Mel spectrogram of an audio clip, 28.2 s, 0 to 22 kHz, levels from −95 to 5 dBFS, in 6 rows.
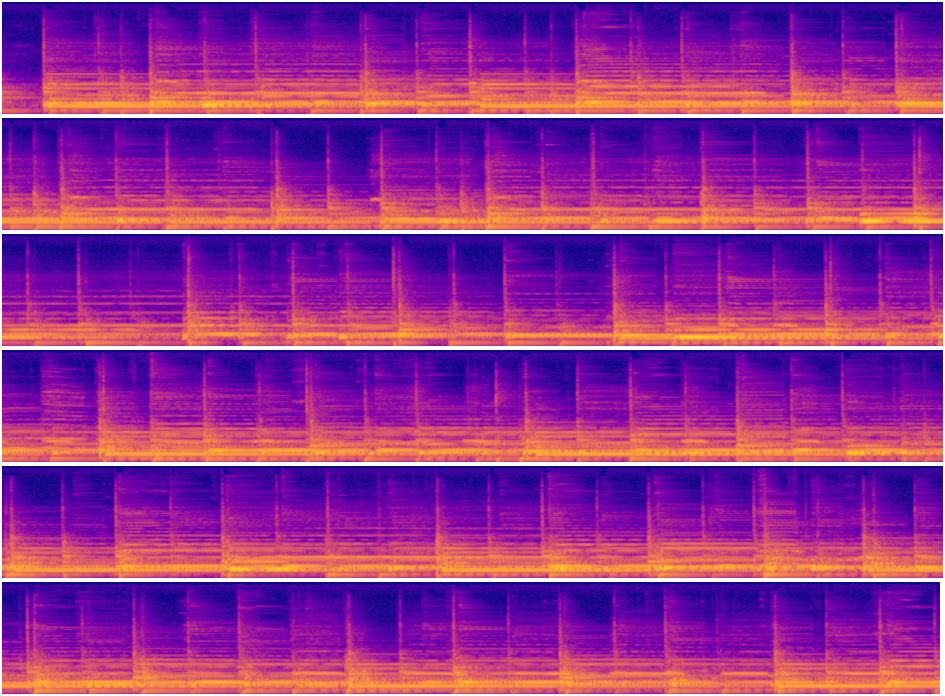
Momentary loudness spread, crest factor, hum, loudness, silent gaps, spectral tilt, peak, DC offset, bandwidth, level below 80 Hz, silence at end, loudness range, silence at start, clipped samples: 7 LU; 16 dB; none; -17 LUFS; none; -8 dB/octave; 0 dBFS; under 0.1%; 12 kHz; -42 dBFS; 0 s; 3 LU; 0 s; under 0.1%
